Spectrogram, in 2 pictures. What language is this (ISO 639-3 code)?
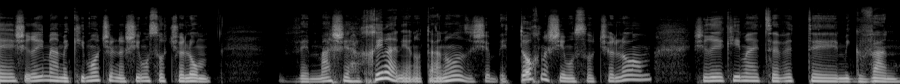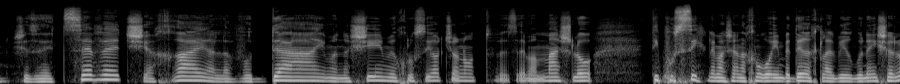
heb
